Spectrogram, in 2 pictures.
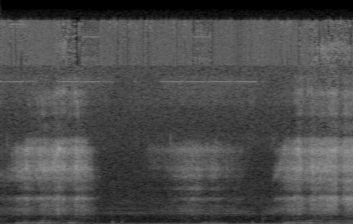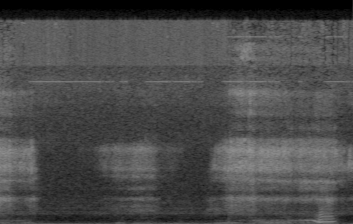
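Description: Deep, loud rasping snores with whistly exhales, about three breaths in nine seconds, over low room hum; dog snoring.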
